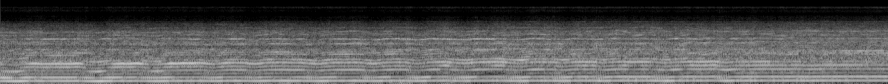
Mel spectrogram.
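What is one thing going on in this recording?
A chainsaw cuts through a log.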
